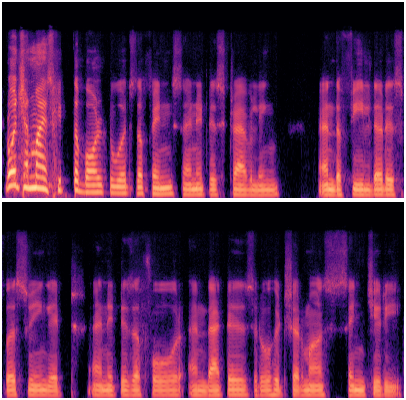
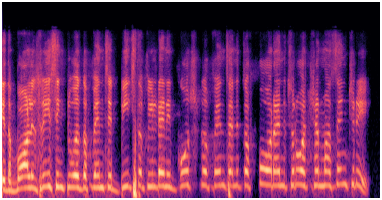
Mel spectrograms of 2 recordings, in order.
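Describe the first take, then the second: First: Lifeless, monotonous play-by-play, fading down; slow, dull commentary. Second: High, racing cricket commentary; excited play-by-play at full tilt; fast action commentary. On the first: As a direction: drone through the action without any excitement. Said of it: "But suppose I say". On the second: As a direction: race through it, pitch climbing to a peak. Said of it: "speak fast when there is action". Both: Shown as a demonstration.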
